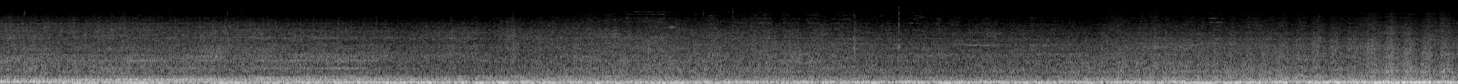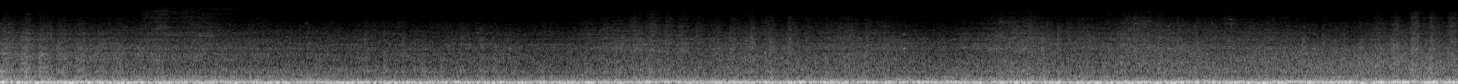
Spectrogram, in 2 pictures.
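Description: Double-stack container train rolling past: a steady, loud rumble of the well cars' steel wheels on the rails.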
